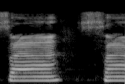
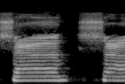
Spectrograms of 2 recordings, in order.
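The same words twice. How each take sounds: First: সা with a light, thin s and long vowel. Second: সা said as "shaa", with a full sh; thick sha. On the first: Teacher contrasting with sha, light sa. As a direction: keep the s of সা light, not sh. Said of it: "কিন্তু সাটা হালকা". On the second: Teacher contrasting two letters, thick sha. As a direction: turn the s of সা into a broad sh. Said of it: "এখন যদি আমি সা বলি". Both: Shown as a demonstration.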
